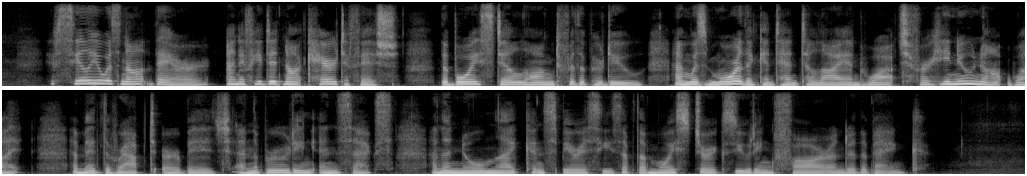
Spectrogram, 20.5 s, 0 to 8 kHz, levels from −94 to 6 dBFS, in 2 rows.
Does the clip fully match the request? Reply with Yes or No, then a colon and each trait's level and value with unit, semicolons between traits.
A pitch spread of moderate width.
Yes: average, 3.1 semitones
